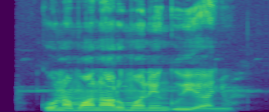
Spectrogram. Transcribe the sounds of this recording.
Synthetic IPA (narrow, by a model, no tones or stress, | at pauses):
konamwaːnaɾumanɛŋɡuijaɲu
